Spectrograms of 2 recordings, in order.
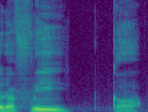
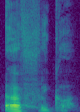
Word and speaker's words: Africa: Where is the stress in this case? In the first syllable, in Africa. It does not say Africa. It does not say Africa. It says Africa. Since I returned from South Africa, not on the south, but on Africa.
